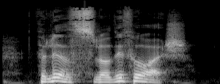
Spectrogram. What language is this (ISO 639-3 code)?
kab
